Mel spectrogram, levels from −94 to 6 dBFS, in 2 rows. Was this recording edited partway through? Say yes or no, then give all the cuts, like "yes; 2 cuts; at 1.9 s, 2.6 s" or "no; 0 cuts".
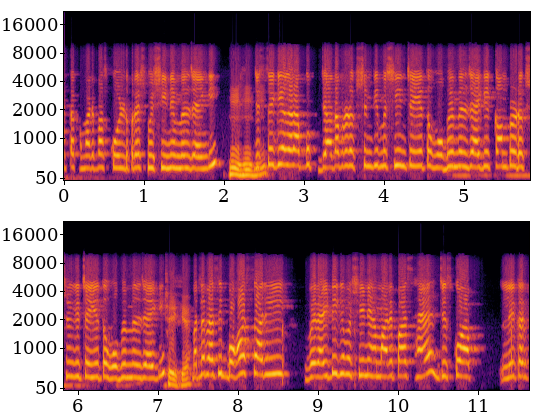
no; 0 cuts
